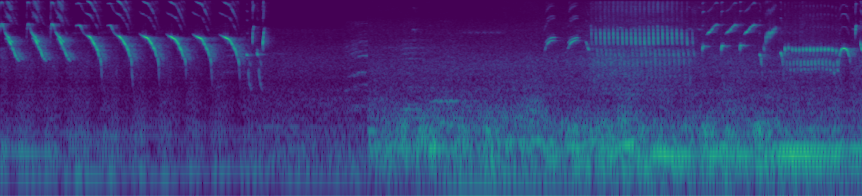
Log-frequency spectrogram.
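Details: Canary master song, cengkok style, for triggering other birds: evenly repeated downslurred whistles for over two seconds, a quiet gap, then a buzzy burst and a trill.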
